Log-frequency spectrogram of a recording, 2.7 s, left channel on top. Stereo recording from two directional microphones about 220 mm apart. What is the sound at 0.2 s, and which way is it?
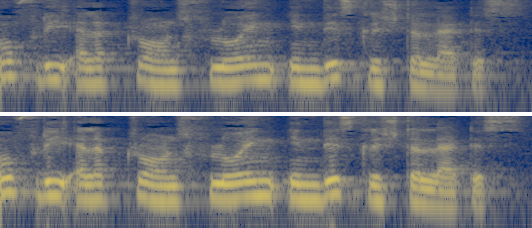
Speech, 25° right (ahead or behind).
